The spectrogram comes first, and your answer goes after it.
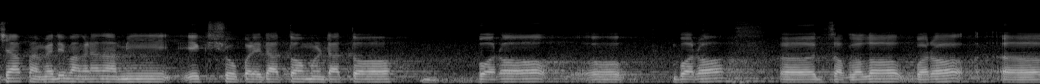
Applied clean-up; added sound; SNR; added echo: none; none; none; none.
